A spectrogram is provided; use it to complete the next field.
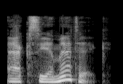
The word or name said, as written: axiomatic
